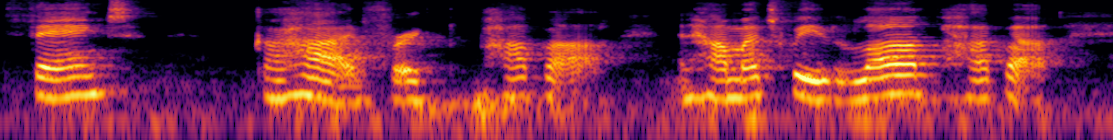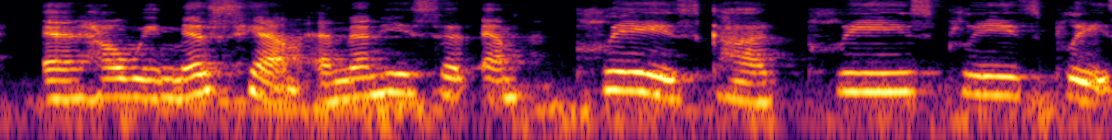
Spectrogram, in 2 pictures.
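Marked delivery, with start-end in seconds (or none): 8.0-11.2 put-on pleading, begging child voice. Retelling a child's prayer about Papa: imitating a child begging. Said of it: "he was just begging".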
